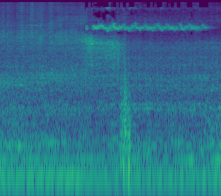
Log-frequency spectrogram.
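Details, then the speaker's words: Suzuki Multicab, Honda CR-V or Mitsubishi Xpander at a steady idle; a thin high squeak rises as the steering wheel turns. The steering rack assembly has dried-out grease and torn boots and must be removed; the steering motor is not at fault. "Ang problema dito mga boss yung steering rock assembly kailangan siyang ibaba dahil natuyuan na siya ng grasa tapos yung mga boots sira na rin."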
